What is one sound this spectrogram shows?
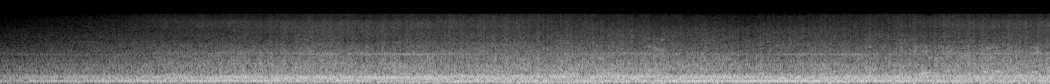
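A motorboat engine drones at speed.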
